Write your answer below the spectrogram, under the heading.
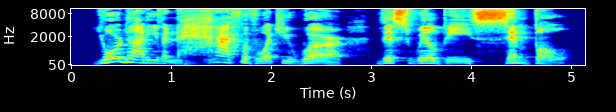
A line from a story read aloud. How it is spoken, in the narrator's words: He yells down into the mayor's residence and says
